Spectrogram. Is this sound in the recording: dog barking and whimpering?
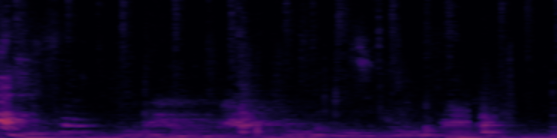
yes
